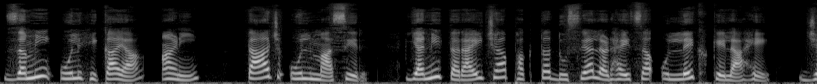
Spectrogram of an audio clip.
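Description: Throughout, the speech was likely re-encoded with WMA at 128 kbit/s about seven times; this generation loss leaves swirly, hollow, smeared sound with blurred attacks.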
